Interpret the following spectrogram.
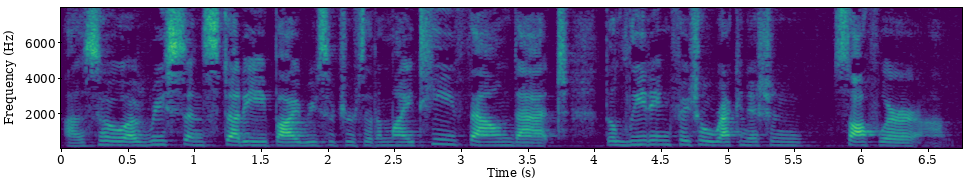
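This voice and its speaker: A woman researcher answering questions at a hearing, speaking in a measured way with frequent filler pauses. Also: mid-range voice, fairly even intonation, a bit bright, a little hiss or hum. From Massachusetts. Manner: measured, many filler uhs. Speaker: researcher giving testimony. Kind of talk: formal testimony answering questions.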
